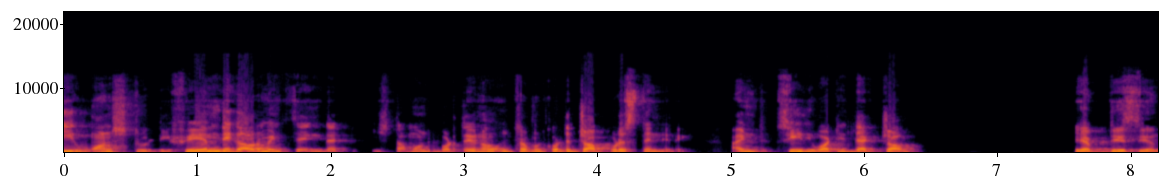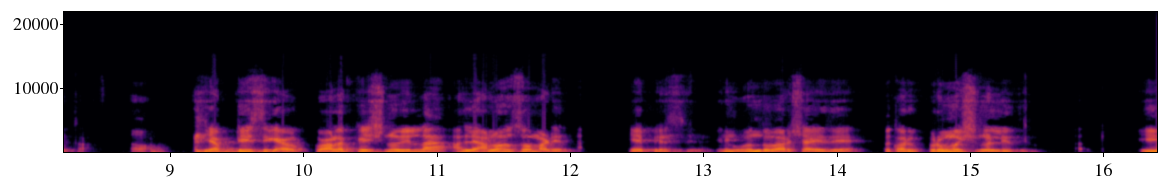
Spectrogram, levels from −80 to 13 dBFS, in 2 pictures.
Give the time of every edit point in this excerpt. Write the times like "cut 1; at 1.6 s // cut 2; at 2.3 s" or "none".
cut 1; at 13.0 s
